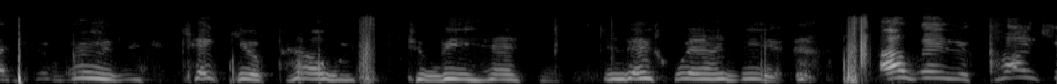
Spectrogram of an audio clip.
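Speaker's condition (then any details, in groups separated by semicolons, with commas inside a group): Cerebral palsy; speech affected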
